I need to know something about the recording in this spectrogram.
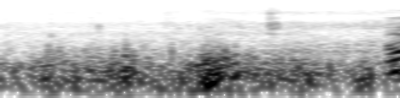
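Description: Wind buffeting a phone's microphone: an uneven low rumble.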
